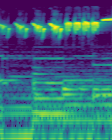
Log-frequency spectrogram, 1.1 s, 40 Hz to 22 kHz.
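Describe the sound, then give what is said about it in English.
A Blackburnian warbler sings a very high, thin song, a quick run of wavering notes that ends in a sustained note sliding higher still. “I am 95% certain that that's a Blackburnian warbler singing in the background.”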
